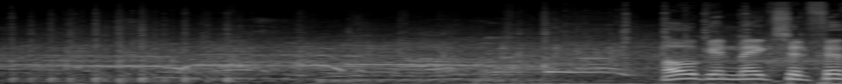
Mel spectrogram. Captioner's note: audience applauding and cheering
